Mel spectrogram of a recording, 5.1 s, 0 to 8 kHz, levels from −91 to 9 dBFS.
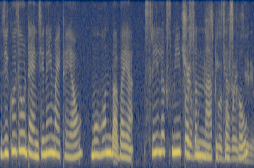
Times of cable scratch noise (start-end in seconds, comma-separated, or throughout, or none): none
